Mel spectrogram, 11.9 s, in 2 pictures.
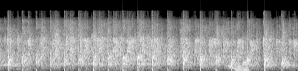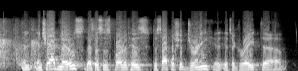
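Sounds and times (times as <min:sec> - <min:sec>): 
audience giving a hand clap: 0:00.0 - 0:07.0
speech: 0:06.4 - 0:11.9.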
